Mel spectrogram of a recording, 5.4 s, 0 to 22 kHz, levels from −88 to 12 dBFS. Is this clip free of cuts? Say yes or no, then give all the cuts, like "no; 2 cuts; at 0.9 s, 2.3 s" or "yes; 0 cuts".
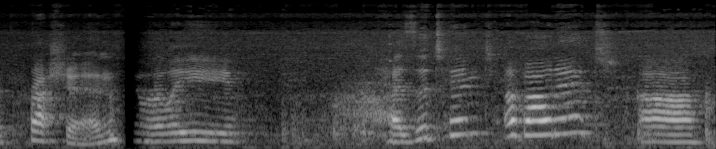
no; 1 cut; at 1.1 s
